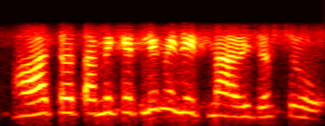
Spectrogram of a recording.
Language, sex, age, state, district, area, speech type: Gujarati, female, 18-30, Gujarat, Valsad, rural, conversation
